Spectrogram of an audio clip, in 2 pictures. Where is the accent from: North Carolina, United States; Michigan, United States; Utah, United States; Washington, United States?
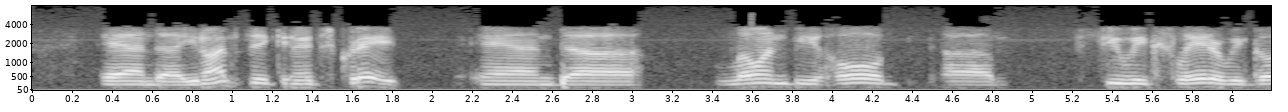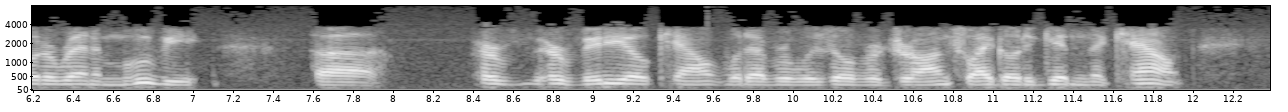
Washington, United States; Seattle; She's like, yeah, I live real close to you. I'm from Seattle. She was in Kirkland.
